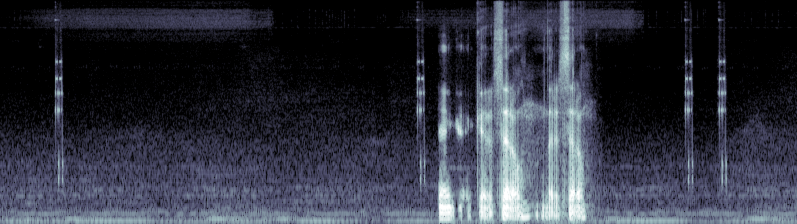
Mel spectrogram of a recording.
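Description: A short electronic chime sounds several times.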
